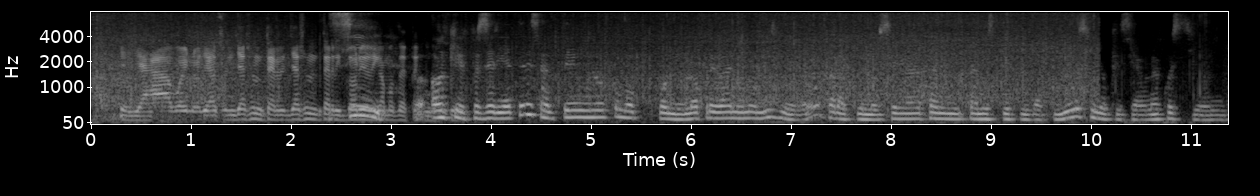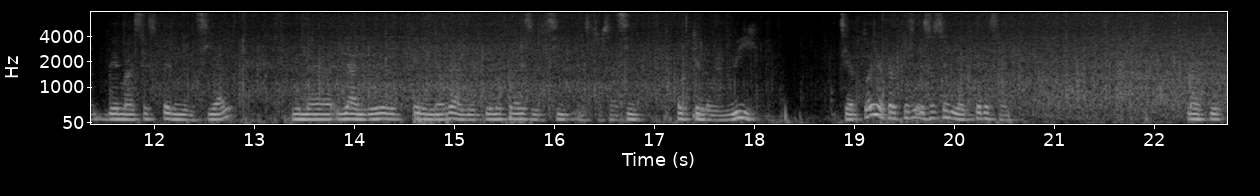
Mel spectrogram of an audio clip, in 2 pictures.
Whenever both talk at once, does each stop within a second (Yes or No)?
No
